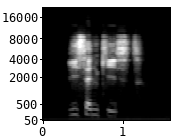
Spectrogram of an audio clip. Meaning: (adjective) Lysenkoist
- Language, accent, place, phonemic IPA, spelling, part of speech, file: French, France, Lyon, /li.sɛn.kist/, lyssenkiste, adjective / noun, LL-Q150 (fra)-lyssenkiste.wav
